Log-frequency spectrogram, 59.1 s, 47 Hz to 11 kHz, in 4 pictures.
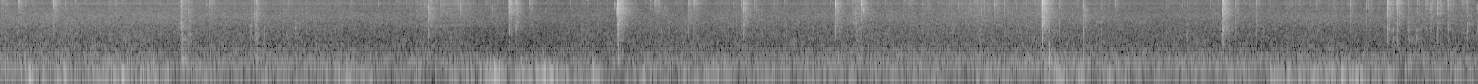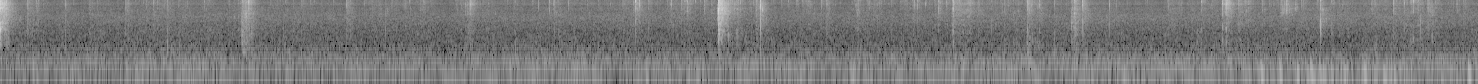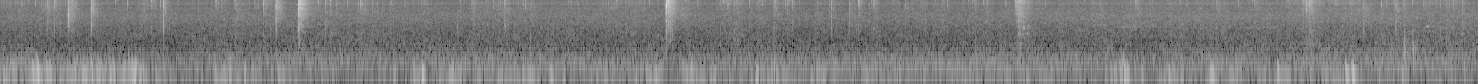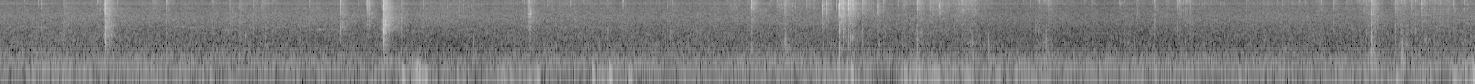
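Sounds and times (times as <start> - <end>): low rush of flame: 0.0 - 59.0
wood fire crackling and popping: 0.0 - 59.0.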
